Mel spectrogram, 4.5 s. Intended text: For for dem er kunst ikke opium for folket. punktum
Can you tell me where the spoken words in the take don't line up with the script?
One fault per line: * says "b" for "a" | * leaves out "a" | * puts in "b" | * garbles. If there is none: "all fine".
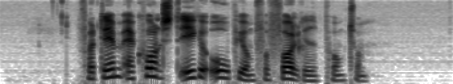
* leaves out "for"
